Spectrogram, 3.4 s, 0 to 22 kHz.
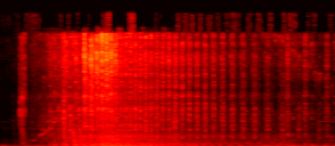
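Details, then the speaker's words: Free Hyper Tough 20-inch push mower: engine catches and revs briefly, then fades out and dies; a gummed-up carburetor is suspected, not confirmed. "I don't hear the thing priming. Oh, it's still acting up. We got to spray some WD-40 on that thing."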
